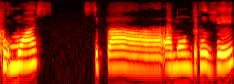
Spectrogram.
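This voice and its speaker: In a monotone with flat intonation, a woman speaks at medium pitch. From Madagascar. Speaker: interviewee sharing her vision. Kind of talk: personal reflection monologue. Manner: halting, many hesitations and repetitions.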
